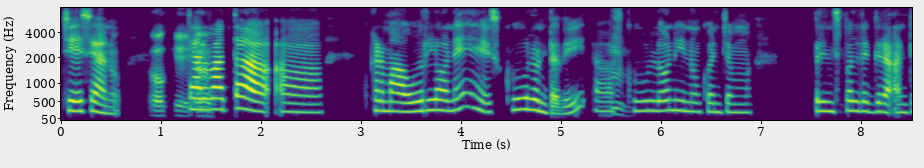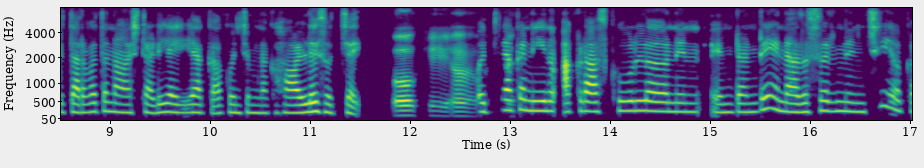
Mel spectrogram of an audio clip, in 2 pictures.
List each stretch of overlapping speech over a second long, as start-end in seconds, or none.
none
